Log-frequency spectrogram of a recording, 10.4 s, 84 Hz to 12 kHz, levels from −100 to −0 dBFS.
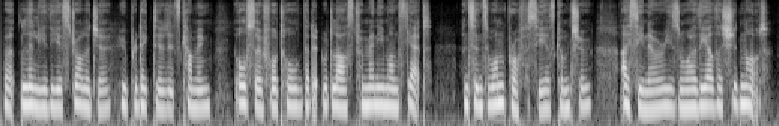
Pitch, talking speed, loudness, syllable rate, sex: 185 Hz, 195 wpm, -19 LUFS, 5.7 syllables/s, female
